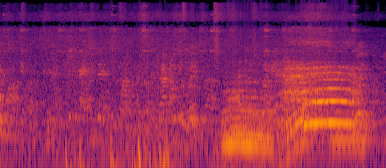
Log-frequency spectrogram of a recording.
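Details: At Setia Farm, a barn with about a thousand cattle, two loud, deep, tonal moos follow each other closely. The second one rises and then holds. Knocks and quiet voices come before them.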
